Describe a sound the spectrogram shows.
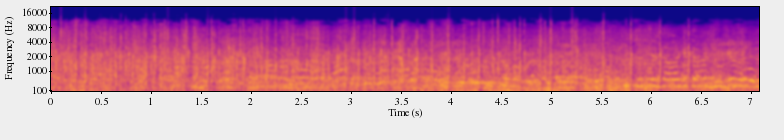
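A crowd claps along in rhythm.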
